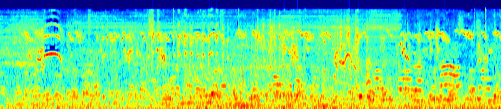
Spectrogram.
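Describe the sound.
Pigeons in cages coo and birds chirp in bursts over a steady, crowded din at a market where caged birds are sold, with people talking throughout.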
